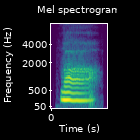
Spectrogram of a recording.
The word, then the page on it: 拉: lā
